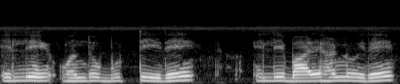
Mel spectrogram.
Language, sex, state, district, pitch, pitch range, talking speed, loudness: Kannada, male, Karnataka, Bidar, 165 Hz, 160-175 Hz, 120 wpm, -13 LUFS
